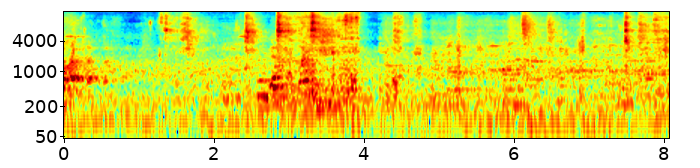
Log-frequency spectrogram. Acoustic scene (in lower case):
restaurant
